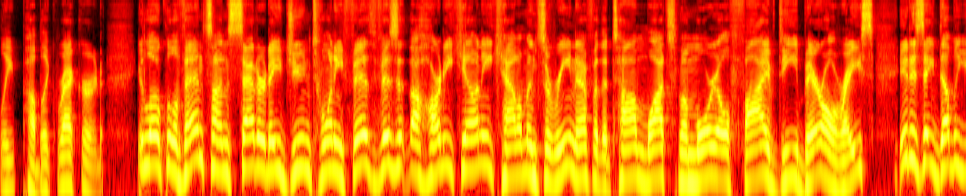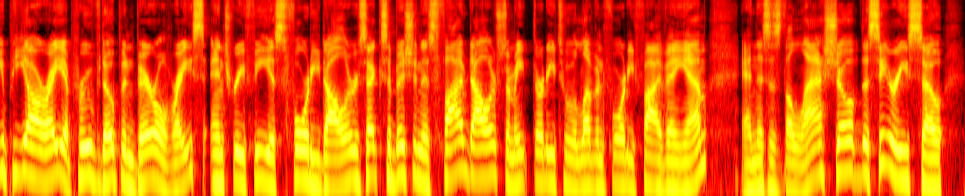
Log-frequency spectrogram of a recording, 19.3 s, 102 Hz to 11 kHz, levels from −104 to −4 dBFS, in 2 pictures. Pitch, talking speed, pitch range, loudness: 160 Hz, 165 wpm, 135-185 Hz, -24 LUFS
